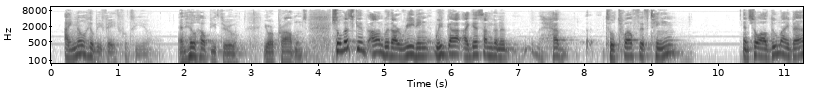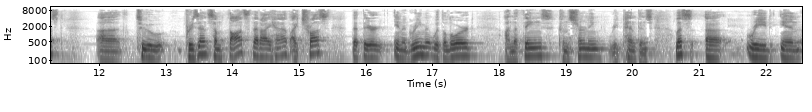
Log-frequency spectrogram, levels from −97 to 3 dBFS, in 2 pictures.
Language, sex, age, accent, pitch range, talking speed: English, male, 50-69, American, 120-155 Hz, 170 wpm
